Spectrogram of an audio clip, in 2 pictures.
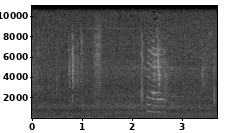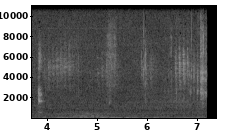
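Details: Domestic cat talking at birds: a soft clear meow falling in pitch at about two seconds, followed by a few faint short chirps and scattered clicks over a low background hum.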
